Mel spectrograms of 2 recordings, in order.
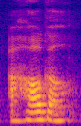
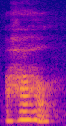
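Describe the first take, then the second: First: It is said with a hard g sound. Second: It is said without a hard g sound. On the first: It is read out the way it is spelled. The speaker calls it wrong. "as a child, I said what I seen" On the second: This is the local way of saying it. The speaker calls it right. "That's how that's why we pronounce it"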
